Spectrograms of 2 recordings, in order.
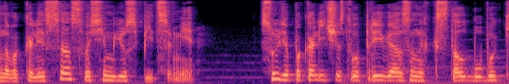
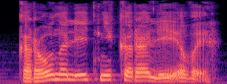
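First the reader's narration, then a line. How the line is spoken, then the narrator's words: Sigh. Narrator (Russian): следователь вздохнул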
